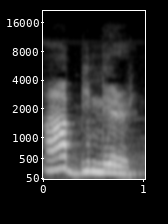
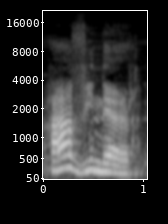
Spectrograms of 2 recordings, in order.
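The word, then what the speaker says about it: אבנר: É o capitão da guarda de Davi, e ele tem, a pronúncia do nome dele não seria Abner, seria Avner, que Olha é a só.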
